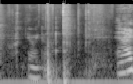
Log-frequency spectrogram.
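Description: Small metal tin of gilder's paste being worked open by hand: a sharp click as the lid gives, then two metallic clinks about a second in.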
